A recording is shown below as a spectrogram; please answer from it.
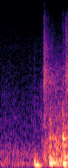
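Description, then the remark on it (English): The door to a study swings back and forth on its hinges: a soft thump followed by a rising, scraping creak with a couple of squeaky tones, brief and fairly loud after a quiet start. “Moving past the stove, she peers around the kitchen doorway to find the door to the study swinging back and forth on its hinges.”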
